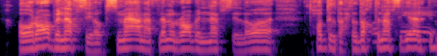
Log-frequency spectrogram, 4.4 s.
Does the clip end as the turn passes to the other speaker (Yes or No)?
Yes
